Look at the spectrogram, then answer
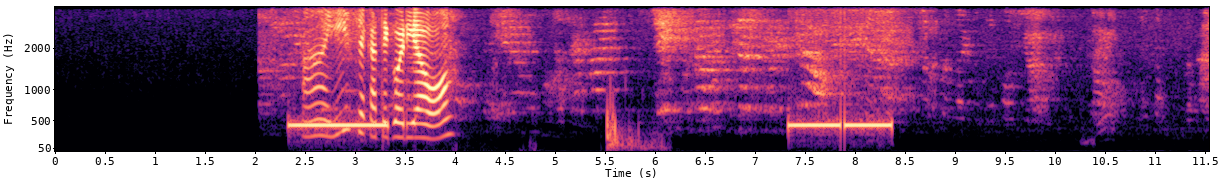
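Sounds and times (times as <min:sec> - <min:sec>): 
people talking over the phone line: 0:02.3 - 0:04.0, 0:07.0 - 0:08.4
speech: 0:02.3 - 0:04.1
telephone busy tone after a dropped call: 0:02.4 - 0:03.4, 0:07.4 - 0:08.4.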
